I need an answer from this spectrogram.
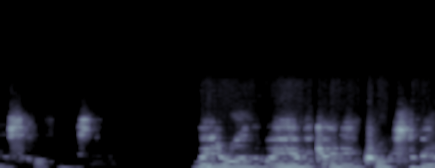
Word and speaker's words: Miami: That's how it's actually pronounced, Miami Confederacy.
